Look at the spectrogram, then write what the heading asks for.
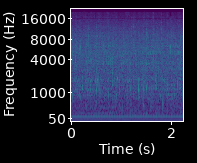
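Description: Water in a koi pond filter chamber bubbles and churns steadily, a dense continuous gurgling wash with a low mechanical hum underneath, close and unbroken.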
